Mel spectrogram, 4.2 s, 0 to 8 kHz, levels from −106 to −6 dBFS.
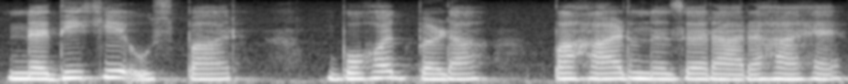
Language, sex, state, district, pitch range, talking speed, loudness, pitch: Hindi, female, Chandigarh, Chandigarh, 190-205 Hz, 155 wpm, -14 LUFS, 195 Hz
